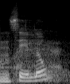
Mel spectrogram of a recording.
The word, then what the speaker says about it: Celum: The name is derived from a Latin word. – Mm-hmm. Celum. – Exactly. Uh-huh. So actually, if we would be in old Rome, we would probably call it Celum because the C is a K.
